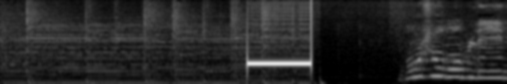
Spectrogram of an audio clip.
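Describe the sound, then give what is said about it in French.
A single loud, steady electronic beep lasting about half a second, like an answering machine tone, cuts over a soft music bed. A short silence follows before a woman starts speaking. “Après le bip, c'est à vous.”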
